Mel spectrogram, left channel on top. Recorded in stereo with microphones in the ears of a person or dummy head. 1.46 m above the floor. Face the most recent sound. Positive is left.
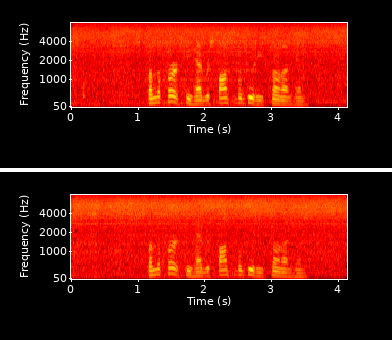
turn(degrees=80)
